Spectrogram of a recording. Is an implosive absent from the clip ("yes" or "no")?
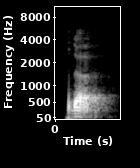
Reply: no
